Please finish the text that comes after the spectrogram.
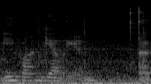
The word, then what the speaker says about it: Evangelion: Evangelion. I always say it wrong. Evangelion. That's what it is.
